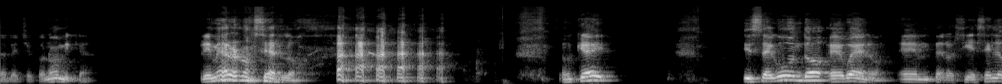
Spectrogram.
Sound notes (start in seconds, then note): 3.1 laughs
